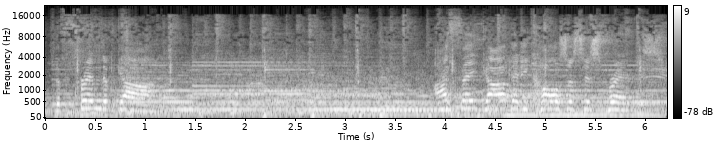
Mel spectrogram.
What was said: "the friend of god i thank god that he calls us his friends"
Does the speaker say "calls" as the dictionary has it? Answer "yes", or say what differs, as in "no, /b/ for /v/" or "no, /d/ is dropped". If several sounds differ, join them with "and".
yes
